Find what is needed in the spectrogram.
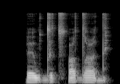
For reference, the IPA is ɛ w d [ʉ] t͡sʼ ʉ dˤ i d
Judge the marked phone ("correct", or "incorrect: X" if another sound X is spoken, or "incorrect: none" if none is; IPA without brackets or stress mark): incorrect: ə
